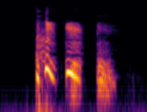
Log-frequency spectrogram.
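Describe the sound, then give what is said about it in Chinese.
A dry cough rendered as three short, throaty, voiced bursts in quick succession, moderately loud and alone against silence. “冷全福突然干咳了一声”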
